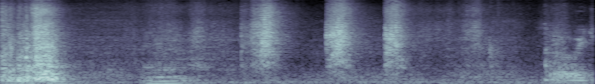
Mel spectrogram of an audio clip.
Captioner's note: taping knife scraping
